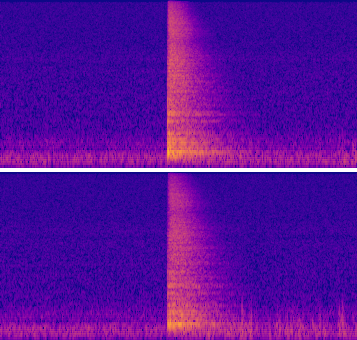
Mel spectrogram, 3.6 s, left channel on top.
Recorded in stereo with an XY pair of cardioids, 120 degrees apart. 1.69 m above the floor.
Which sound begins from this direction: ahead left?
A snare drum, at 1.7 s.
